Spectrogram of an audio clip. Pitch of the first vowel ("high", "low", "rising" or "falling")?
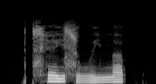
high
